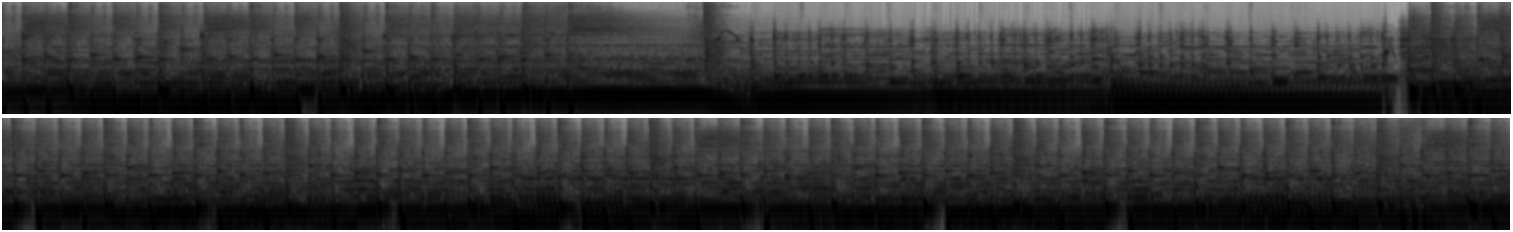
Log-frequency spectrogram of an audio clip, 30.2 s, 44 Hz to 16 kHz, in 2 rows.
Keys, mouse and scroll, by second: 1.9-2.6 typing, 3.6 click, 8.1 s, 9.4 click, 10.6-12.0 typing, 13.1-18.0 drag, 18.7-19.7 typing, 21.3 click, 22.7 F9, 23.5-30.1 drag, 23.5 typing.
